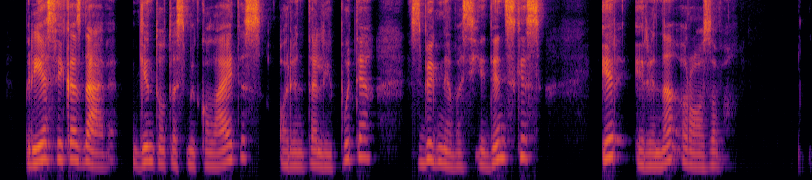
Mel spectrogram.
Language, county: Lithuanian, Klaipėda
